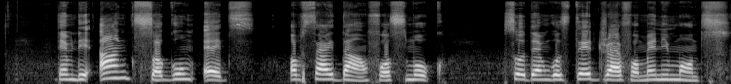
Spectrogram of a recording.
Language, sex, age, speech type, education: Nigerian Pidgin, female, 15-29, spontaneous, tertiary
